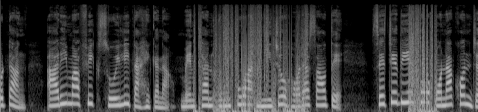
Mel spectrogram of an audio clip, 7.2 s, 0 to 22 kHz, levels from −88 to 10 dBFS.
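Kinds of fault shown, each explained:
Loose connector crackle: a worn or dirty contact making and breaking as it shifts, chopping the speech into an irregular scratchy burst from 2.9 to 4.6 s, right after "ᱢᱟᱯᱷᱤᱠ ᱥᱳᱭᱞᱤ ᱛᱟᱦᱮᱸ ᱠᱟᱱᱟ", and again from 6.12 to 6.54 s; its ragged, uneven spacing sets it apart from steady digital clicks or regular dropouts.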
